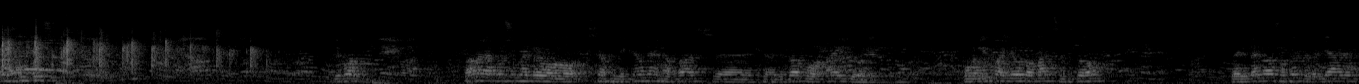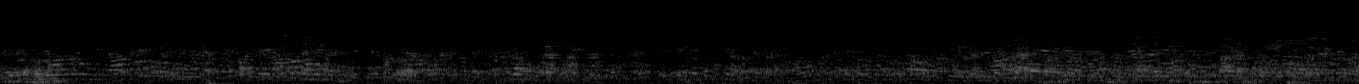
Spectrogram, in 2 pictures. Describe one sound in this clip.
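Men and women in an audience chatter close by.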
